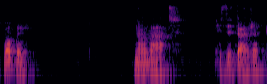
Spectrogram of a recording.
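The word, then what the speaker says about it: Bube: B U B E and pronounced Bobby.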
